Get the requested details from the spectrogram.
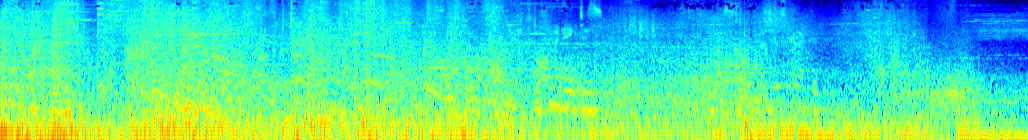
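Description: Game battle effects clash and explode loudly.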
